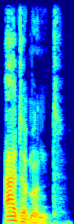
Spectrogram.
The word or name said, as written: adamant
